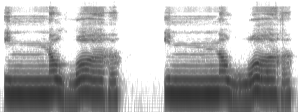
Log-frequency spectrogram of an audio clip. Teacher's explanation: Lam is heavy because there is a fatha before the letter lam in the word Allah.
